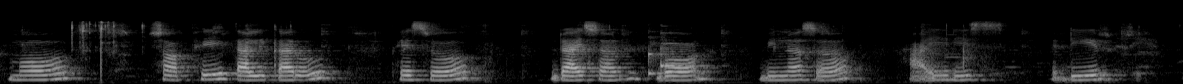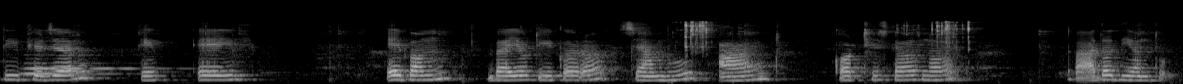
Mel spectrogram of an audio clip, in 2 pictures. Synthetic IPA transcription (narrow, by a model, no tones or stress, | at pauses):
mo | sɔpʰit̪alikaɾu | pʰeso | ɖajsənbɔn | binɔs | ha̰jɾis | ɖiɾ | ɾipʰud͡ʒəɾ | el | ebəmbajoʈikəɾɔsambʱuaɳʈ | kɔʈʰːist̪asnɔ | ba̰d̪əd̪ijənt̪u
